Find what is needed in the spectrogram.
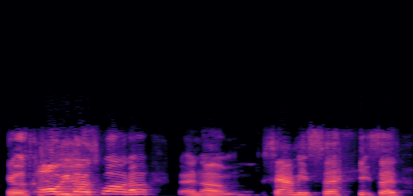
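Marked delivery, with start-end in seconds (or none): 0.4-1.5 mocking echo. Retold mocking echo from Sammy.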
